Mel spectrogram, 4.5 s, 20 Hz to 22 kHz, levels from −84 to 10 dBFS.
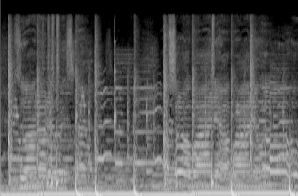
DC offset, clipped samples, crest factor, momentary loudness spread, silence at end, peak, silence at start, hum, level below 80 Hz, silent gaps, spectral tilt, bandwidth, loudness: under 0.1%; under 0.1%; 10 dB; 3 LU; 0 s; 0 dBFS; 0 s; none; -12 dBFS; none; -6 dB/octave; 16 kHz; -12 LUFS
